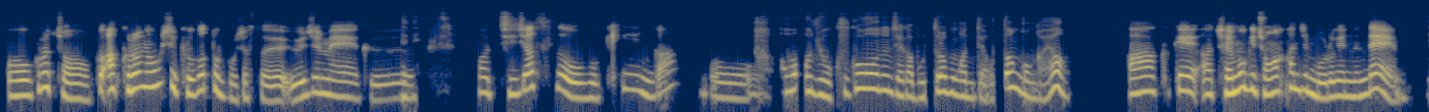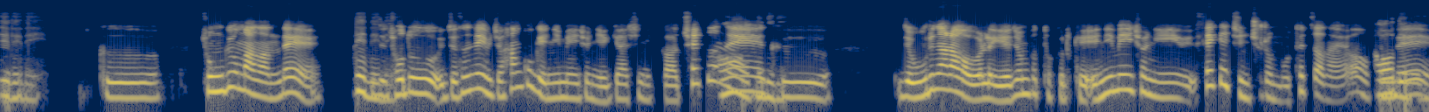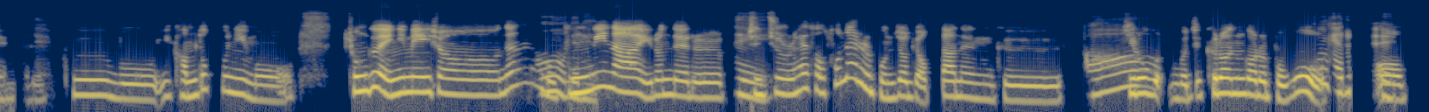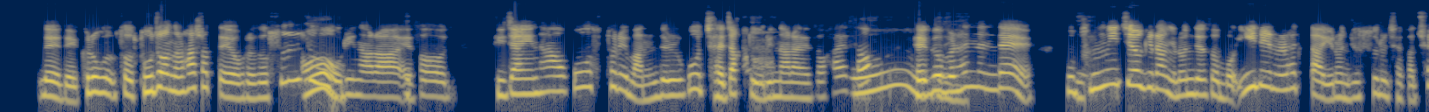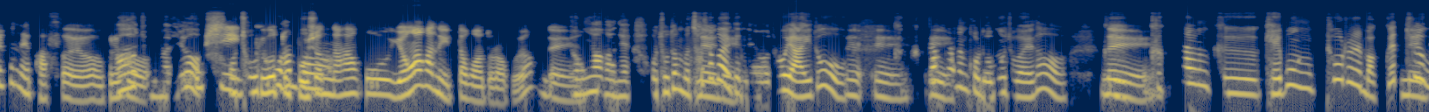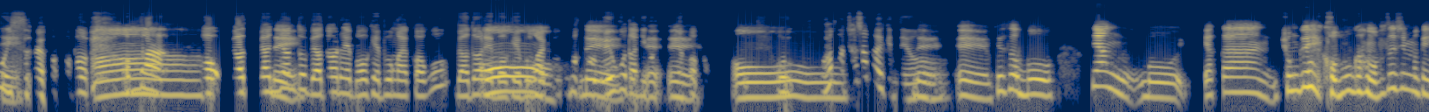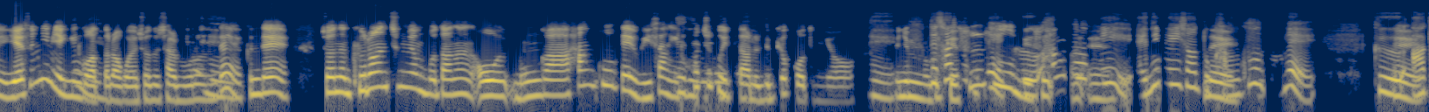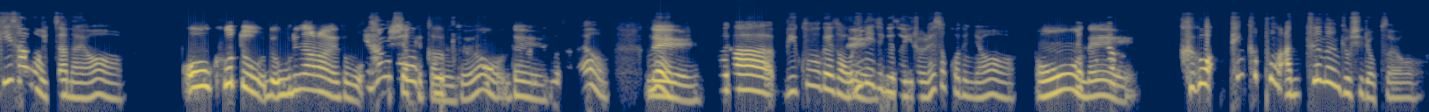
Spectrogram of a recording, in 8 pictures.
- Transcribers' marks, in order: other background noise; distorted speech; gasp; laughing while speaking: "있어요"; laughing while speaking: "다니거든요"; laughing while speaking: "종교에"; tapping
- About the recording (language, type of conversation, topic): Korean, unstructured, 어릴 때 가장 기억에 남았던 만화나 애니메이션은 무엇이었나요?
